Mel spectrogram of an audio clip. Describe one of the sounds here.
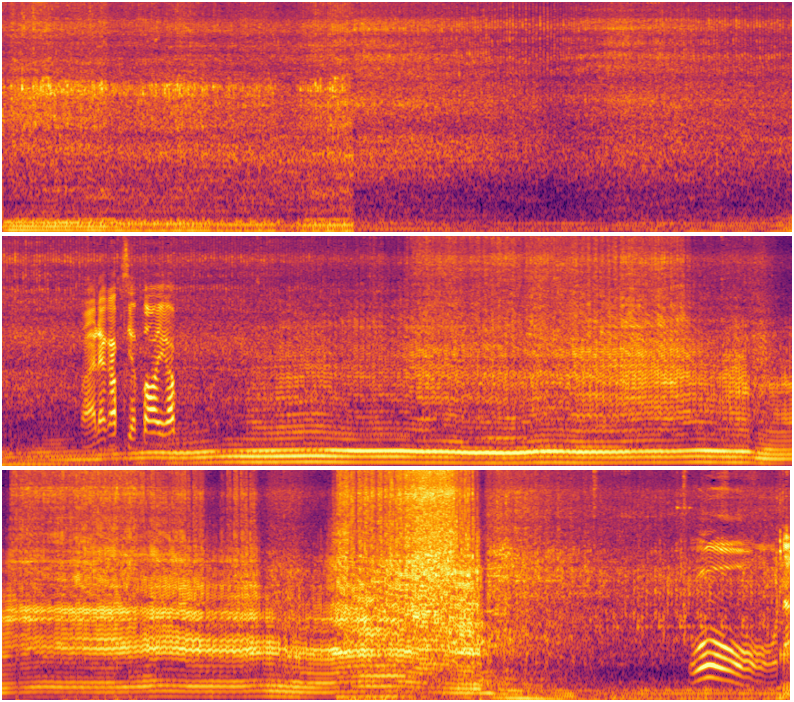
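A heavy diesel truck engine rumbles and revs close by.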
